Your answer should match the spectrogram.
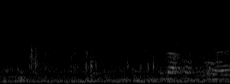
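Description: Near silence: the room tone of a hall, with a few faint taps and a faint, distant off-microphone voice near the end.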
